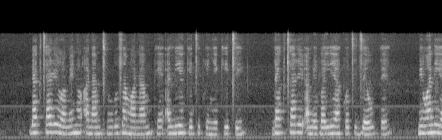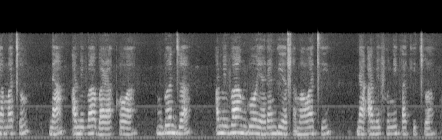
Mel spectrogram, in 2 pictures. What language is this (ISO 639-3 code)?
swa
